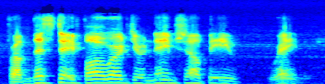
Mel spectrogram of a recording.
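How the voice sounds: In a put-on character voice, a man sounds gruff at a medium pitch. He keeps a moderate pace.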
